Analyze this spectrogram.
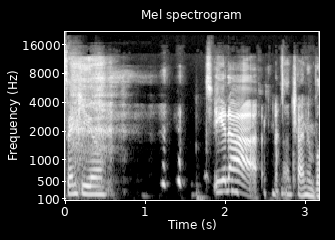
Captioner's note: chuckles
